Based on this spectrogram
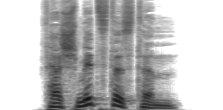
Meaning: strong dative masculine/neuter singular superlative degree of verschmitzt
- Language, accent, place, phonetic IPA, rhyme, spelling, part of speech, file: German, Germany, Berlin, [fɛɐ̯ˈʃmɪt͡stəstəm], -ɪt͡stəstəm, verschmitztestem, adjective, De-verschmitztestem.ogg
